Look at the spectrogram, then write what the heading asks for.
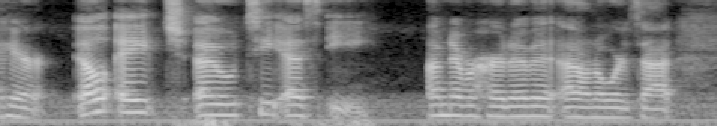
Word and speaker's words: Lhotse: Lhotse.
